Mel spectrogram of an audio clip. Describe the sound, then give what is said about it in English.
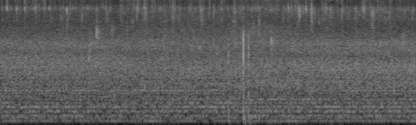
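Steady hiss of running shower water fills the whole stretch, a dense, even spray with a brief sharper splash near the middle and no voices. “I haven't done a I'm in the shower video for a long time, but it's been really fucking hot, you know.”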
